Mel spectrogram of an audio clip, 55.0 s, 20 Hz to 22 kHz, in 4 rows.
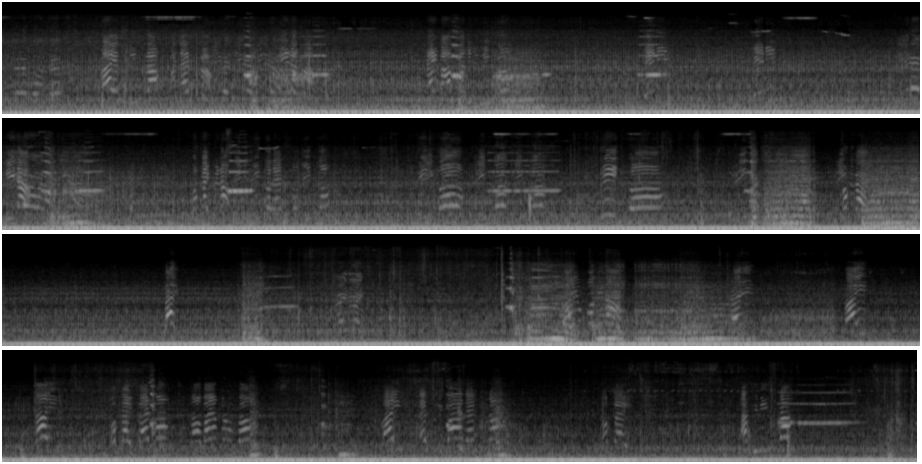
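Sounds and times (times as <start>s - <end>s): vehicle engine running low: 0.0s - 55.0s
voices calling out: 0.0s - 55.0s.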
